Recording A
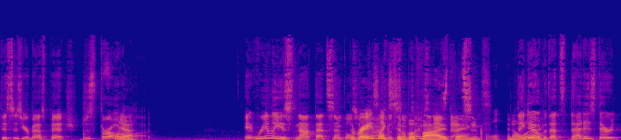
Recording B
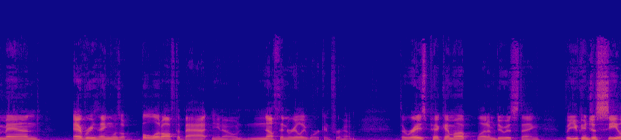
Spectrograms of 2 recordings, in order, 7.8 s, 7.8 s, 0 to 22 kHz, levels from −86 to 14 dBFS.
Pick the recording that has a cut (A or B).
B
